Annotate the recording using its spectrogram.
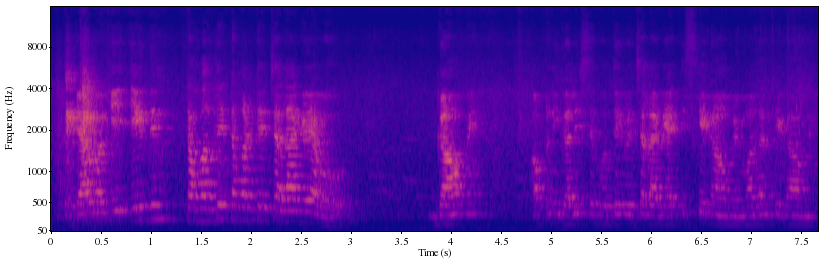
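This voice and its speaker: A man's voice: a little high, fairly even intonation, normal speed, pushed and bright. A male teacher, retelling a story to students in a chatty way, repeating himself and checking in with his listeners. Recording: very echoey room, voice far from mic, faint background noise.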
